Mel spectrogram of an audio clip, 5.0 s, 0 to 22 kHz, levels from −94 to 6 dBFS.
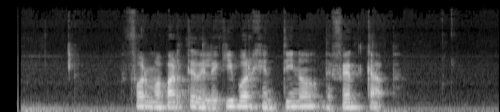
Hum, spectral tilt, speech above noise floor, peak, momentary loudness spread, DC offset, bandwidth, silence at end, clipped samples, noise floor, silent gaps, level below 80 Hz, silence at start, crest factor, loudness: none; -8 dB/octave; 31 dB; -2 dBFS; 22 LU; under 0.1%; 11.5 kHz; 1.05 s; under 0.1%; -49 dBFS; none; -46 dBFS; 0.2 s; 20 dB; -19 LUFS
